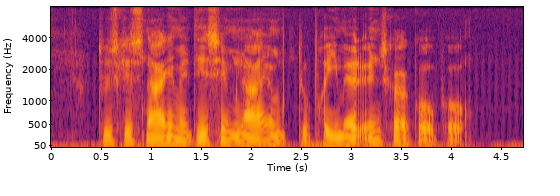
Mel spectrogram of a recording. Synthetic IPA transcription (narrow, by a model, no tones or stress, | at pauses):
d̥usɡ̥æsnɑ̈ɡ̥əmed̥e̝seminɑ̰̈ːiɔ̽md̥upʰʁimæɐ̰d̥ønsɡ̥ɐæɡ̥ɔ̰̽ːpʰɒ̽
